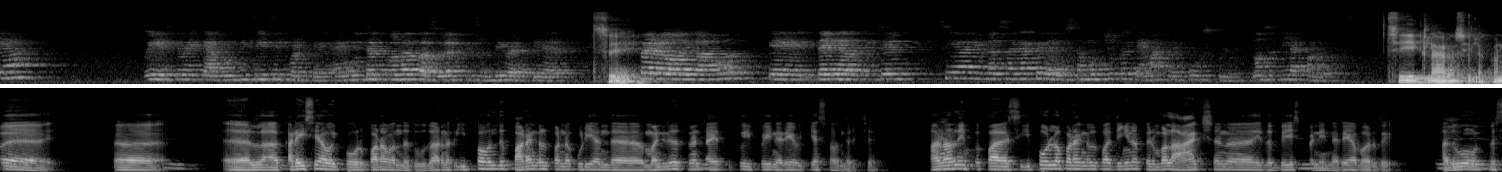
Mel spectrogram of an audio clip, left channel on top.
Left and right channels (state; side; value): different; both; correlation 0.00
